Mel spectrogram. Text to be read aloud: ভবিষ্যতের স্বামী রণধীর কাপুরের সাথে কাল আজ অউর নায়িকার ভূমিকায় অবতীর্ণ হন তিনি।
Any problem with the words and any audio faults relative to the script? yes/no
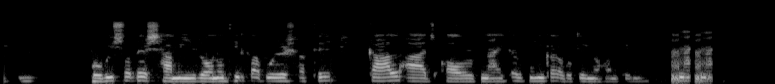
yes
